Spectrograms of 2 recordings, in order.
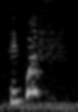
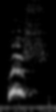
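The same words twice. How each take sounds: First: Prompting woof. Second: High, louder little woof; a bright yappy puppy bark. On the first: Shown as a demonstration. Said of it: "Can you bark one time?". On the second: Pretend. Reading to a child, playful high puppy woof. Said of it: "puppy barks one little bark".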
